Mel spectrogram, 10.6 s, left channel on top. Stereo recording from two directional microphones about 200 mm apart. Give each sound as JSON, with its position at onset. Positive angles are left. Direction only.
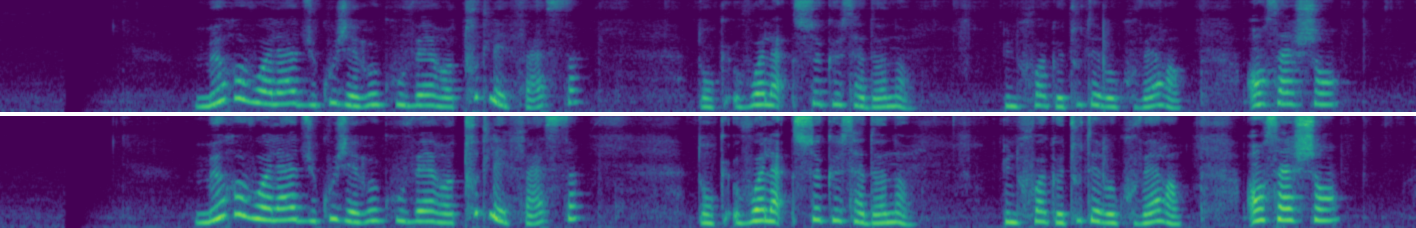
{"t": 1.5, "sound": "speech", "side_deg": -30}
{"t": 2.5, "sound": "speech", "side_deg": -15}
{"t": 3.3, "sound": "speech", "side_deg": -45}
